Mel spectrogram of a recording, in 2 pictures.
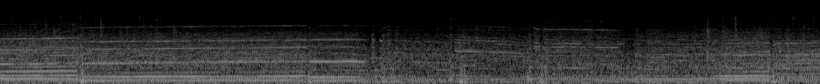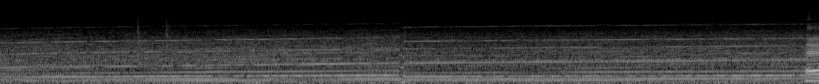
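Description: Race car engine in a sim racing video game, a sustained droning whine that holds steady pitch with brief shifts and dips, loud and continuous throughout with no talk.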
